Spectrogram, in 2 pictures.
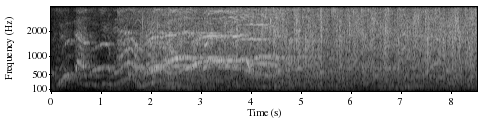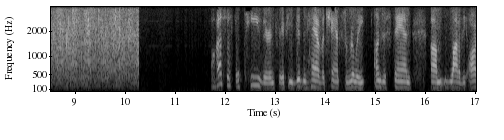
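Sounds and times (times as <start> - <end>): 
cheers and high whoops: 1.5 - 8.3
audience applause at pageant: 1.7 - 10.3
speech: 12.6 - 17.0.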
